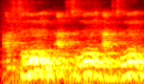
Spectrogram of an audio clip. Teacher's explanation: So when you see this word, the stress is on noon.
